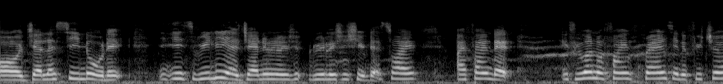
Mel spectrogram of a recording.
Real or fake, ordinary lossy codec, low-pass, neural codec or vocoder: fake; none; none; codec, 16 kHz, 4 kbps, FreqCodec, larger model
